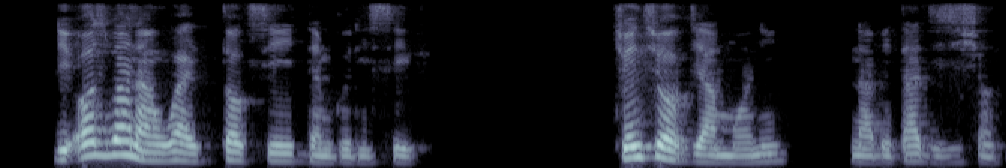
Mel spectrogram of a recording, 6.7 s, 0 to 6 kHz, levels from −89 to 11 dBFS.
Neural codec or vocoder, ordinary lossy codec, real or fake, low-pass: none; AAC, 48 kbps; real; 5.4 kHz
